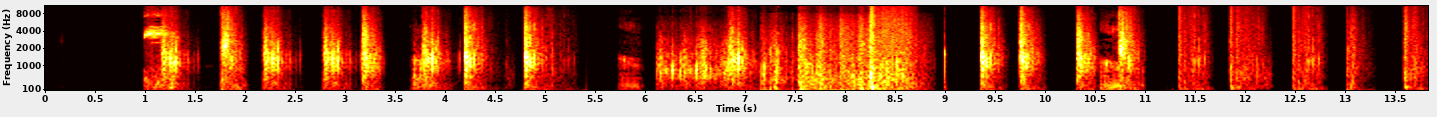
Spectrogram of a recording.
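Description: Blocks of dirt are set down with short, dull thuds.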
